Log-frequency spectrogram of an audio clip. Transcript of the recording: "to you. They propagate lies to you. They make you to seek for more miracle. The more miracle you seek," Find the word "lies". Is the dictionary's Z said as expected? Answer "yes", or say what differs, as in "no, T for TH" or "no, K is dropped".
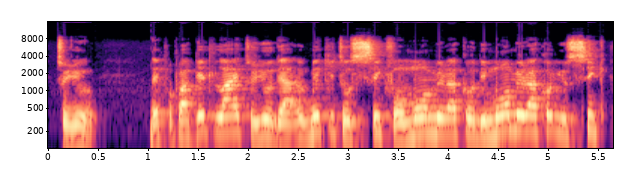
no, Z is dropped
